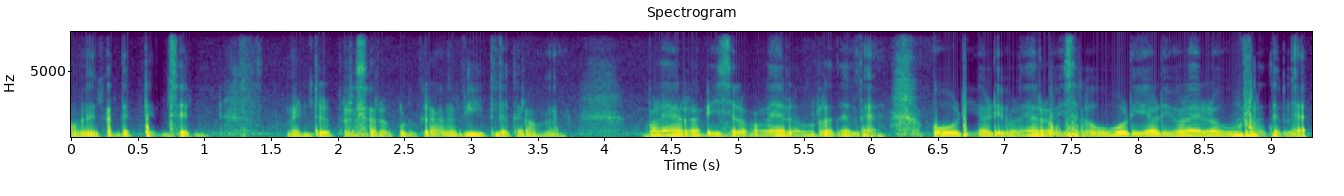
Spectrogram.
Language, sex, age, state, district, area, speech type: Tamil, male, 18-30, Tamil Nadu, Tiruppur, rural, spontaneous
